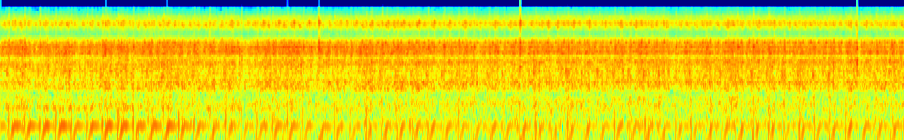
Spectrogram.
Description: Engine chugging and idling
